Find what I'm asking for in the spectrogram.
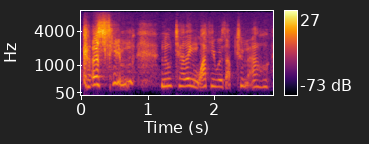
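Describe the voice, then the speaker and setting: A man's voice: high voice, normal speed, vocal fry. An actor playing an anxious, exasperated smuggler who tells his own tale in tense, literate 1940s radio drama style. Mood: suspenseful. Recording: dull old radio recording with music.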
